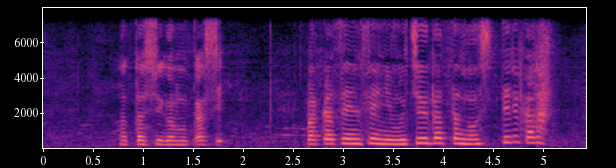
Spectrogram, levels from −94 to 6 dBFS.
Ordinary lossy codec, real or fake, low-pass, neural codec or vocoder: none; fake; 7.2 kHz; codec, 44.1 kHz, 7.8 kbps, Pupu-Codec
